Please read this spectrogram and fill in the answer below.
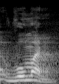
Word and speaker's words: women: Spelling में बस अंतर क्या है, WOMAN वुमन होता है, लेकिन जब हम WOMEN लिखते हैं तो सब विमेन बोलते हैं।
